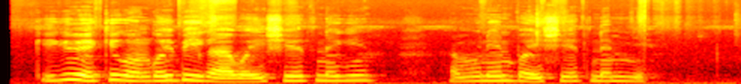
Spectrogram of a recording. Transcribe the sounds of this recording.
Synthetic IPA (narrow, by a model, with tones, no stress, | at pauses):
ki˦ki˦we˨kːi˦ko˨ŋɡo˦i˦pi˦˨ka˨bɔ˨i˦ʃe˦tne˦ki˦ma˨mu˦ne˦nbɔ˨i˨ʃe˦tne˦m˦ɲe˨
